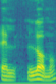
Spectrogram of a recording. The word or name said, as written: loin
